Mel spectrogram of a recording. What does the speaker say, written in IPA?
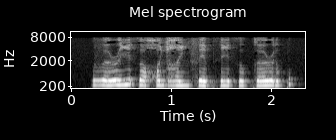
vɵɹiθo χoʎʁiʎfepθi θukɵɹɾup

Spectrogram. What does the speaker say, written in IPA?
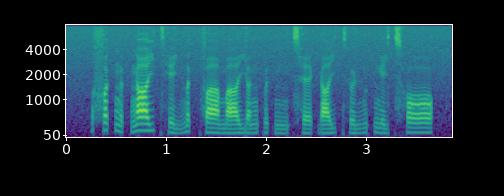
fɐ˥k̚ŋɐ˨k̚ŋaː˥jt̪ʰe˨˩j n̪ɐ˥k̚ faː˧maː˨˧jɐ˨˥ŋ pɵ˨t̚ŋɪ˨˩ŋt͡sʰɛː˨k̚ aː˨˥jt̪ʰɵ˨˧ɥn̪ʊ˥k̚ŋe˧j t͡sʰɔː˥

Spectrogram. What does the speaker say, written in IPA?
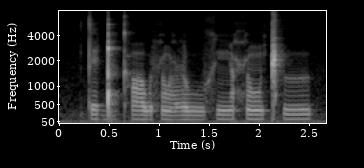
teɡ͡ǃykʰɑw ħõʕuː xĩːħõ ǁʰɯ

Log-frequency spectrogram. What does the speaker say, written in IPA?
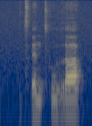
t͡sʼɛ˧nt͡sʼu˥˩ra˥

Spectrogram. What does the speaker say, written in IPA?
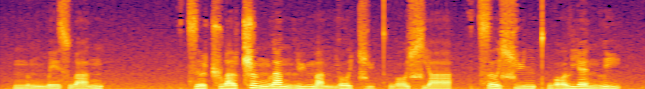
n̪ʊ˨˩ŋn̪we˦ɪ̯swa˧˥n | t͡sɹ̩˧˥ʈ͡ʂwä˧˥ʈ͡ʂɤ˥˧ŋla˥˩n ly˥ma˨˩njo˥˩ʊ̯t͡ɕy˨˩ t̪ʰwɔ˧˥ ɕjä˥ | t͡sɤ˥˩ɕy˥n t̪ʰwɔ˧˥ljɛ˥˧n li˥˩

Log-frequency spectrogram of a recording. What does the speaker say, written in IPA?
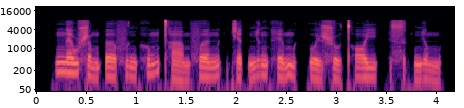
nɛ˧wʂə˨˩˨m ʔəː˨˩fɨ˨˩ŋhu˧˥m t̪ʰaː˨˩˨mfəː˧nə˦˥k̚ cɛ˨˩t̚ɲəː˧ŋhe˨˩˦ mɨ˨˩k̚ʔu˨˩j ʂu˨˩˦t̪ʰɔ˧j | sə˨˩k̚ɲə˨˩m

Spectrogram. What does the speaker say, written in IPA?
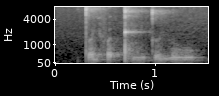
t̪ɐ˨˩jfɐ˨˥t̚kʰiː˨˧ t̪ɵ˨ɥluː˥

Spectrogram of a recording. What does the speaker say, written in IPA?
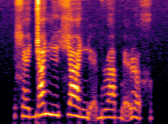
ɬɛɟaɲĩ ça ɲɛ̰bɹa bɛ̰ɭʌx

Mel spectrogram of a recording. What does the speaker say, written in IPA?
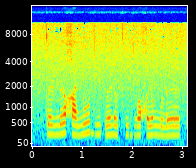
t̪ɯɭŋøχæ nu dʱiʔɯ ɳɯt̪ʰidʱoχyo̯ ŋuɳø

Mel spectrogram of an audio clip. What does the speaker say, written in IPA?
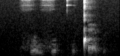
xʷə˞wxʷəbkʷʰəǃɛb

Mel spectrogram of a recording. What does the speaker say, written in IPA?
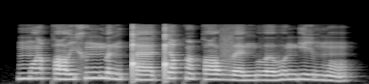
mɔ̃i̯qɔi̯ xə̃ŋmɛŋǃæ ǃiqĩqɔ vɛŋ βə βəŋji mõ

